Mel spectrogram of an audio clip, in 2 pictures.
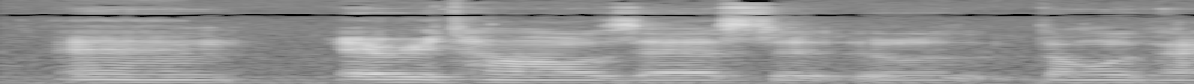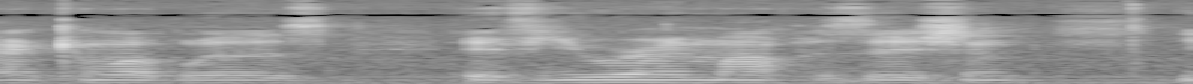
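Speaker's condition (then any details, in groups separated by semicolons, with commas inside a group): Severe traumatic brain injury; severe, caused by accident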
